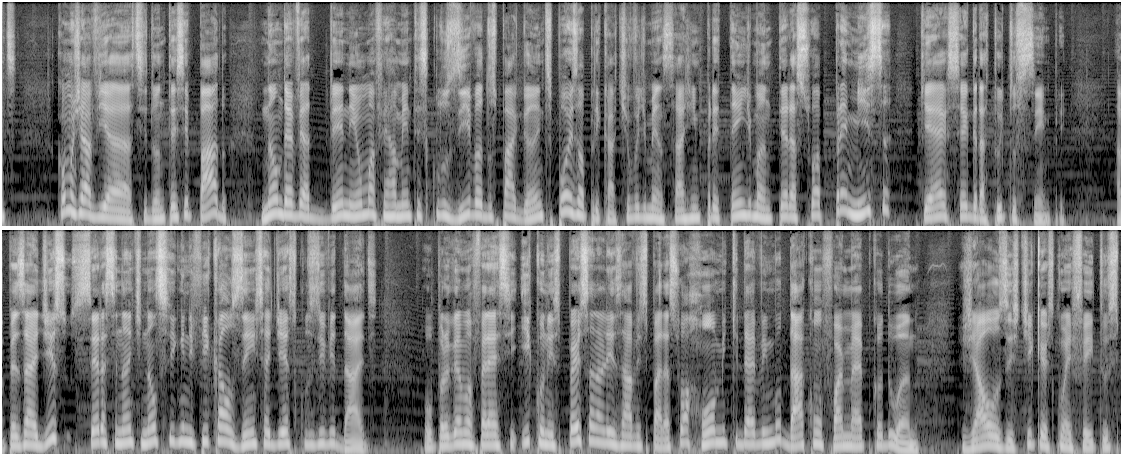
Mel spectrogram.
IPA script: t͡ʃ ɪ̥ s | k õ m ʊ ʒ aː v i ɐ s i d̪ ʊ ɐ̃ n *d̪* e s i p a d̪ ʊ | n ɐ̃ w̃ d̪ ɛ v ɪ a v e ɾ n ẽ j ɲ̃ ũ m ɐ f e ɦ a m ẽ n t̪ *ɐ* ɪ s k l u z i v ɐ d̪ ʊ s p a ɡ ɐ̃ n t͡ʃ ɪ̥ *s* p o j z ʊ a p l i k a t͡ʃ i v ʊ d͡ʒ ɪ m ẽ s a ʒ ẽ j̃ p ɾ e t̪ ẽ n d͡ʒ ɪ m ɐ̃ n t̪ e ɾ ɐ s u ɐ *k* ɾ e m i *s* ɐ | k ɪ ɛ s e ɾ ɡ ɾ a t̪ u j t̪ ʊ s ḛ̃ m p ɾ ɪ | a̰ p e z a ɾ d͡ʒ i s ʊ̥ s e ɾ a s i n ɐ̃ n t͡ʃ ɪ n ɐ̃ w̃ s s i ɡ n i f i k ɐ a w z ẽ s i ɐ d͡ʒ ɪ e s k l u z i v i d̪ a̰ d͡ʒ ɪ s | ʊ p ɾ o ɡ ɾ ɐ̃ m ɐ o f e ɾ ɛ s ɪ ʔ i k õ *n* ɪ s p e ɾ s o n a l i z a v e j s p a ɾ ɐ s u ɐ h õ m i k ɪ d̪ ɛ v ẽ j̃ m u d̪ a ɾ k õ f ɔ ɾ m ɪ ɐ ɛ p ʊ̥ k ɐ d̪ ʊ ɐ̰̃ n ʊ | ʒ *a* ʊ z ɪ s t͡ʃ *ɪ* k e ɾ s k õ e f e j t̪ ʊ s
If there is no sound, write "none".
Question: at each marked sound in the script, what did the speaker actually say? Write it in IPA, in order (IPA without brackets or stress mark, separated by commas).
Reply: t̪, ɐ, s, p, s, n, a, i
